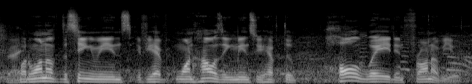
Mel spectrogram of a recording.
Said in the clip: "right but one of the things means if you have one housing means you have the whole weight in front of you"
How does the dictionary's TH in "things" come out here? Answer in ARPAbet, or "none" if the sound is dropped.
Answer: S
